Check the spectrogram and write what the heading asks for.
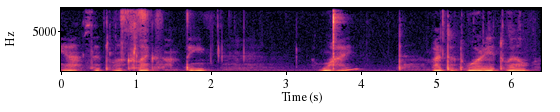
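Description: A woman in a whispered ASMR roleplay, talking softly and soothingly to the listener as she pampers them, with phrasing. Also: mid-range voice, level tone, background noise. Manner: soft, slow, soothing attention to the listener.

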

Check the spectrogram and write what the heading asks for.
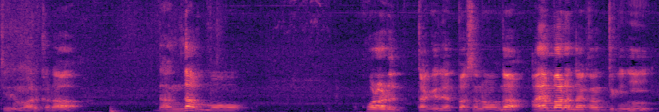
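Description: A man with an Osaka Kansai accent, co-hosting a casual radio-style chat and telling stories in a blunt, lively way. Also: mid-range voice, moderate pace, reverberant. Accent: Osaka Kansai dialect. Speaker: co-host.

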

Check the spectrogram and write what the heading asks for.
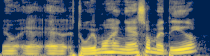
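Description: A man's voice: on the high side, a little fast, dark tone. A Cuban man co-hosting a podcast in casual chat, laughing often and restarting his sentences. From Cuba. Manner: laughs often, says "acere" a lot, hesitant restarts. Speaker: podcast co-host.

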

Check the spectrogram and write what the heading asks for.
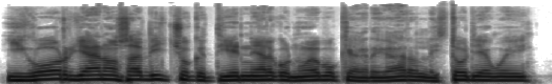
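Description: A man's voice: mid-range voice, fairly even intonation, brisk, dark tone, no room sound, studio quality. A young Mexican man co-hosting a podcast, tacking slang onto nearly every phrase. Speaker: podcast co-host. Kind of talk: casual crude chat.

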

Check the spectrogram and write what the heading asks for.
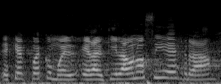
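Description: A man with a Puerto Rican accent, a voice teacher giving a humorous motivational talk to teachers, animated and joking with sudden loud exclamations. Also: extremely high pitch, brisk, background noise. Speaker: voice teacher and keynote speaker. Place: large venue with a big audience of teachers.

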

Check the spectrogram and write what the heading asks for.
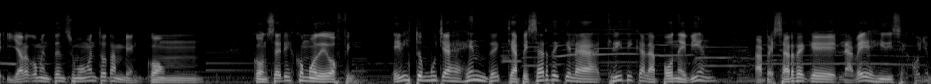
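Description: Animated man chatting about series. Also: on the high side. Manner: animated storyteller, acts out quoted lines. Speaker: podcast host. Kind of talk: casual chat about streaming series.

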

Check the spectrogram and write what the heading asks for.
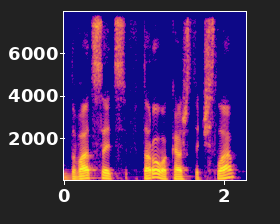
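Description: A man from Russia hosting a podcast interview, chatting in a relaxed way with fillers. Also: medium pitch, moderate pace, faint music behind. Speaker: podcast host.

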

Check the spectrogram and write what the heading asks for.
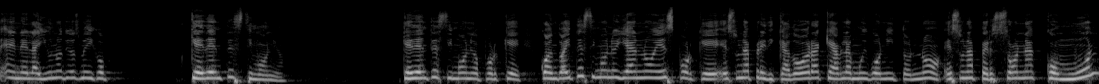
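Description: A woman's voice: high voice, dark tone. A woman preaching to a women's group on a handheld mic, earnest and chatty, acting out little everyday dialogues. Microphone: handheld microphone.

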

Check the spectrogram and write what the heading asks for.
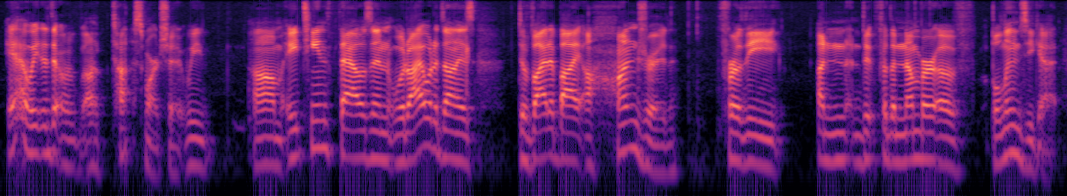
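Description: A man's voice: mid-range voice, unhurried, sharp tone. A young man co-hosting a podcast, chatting casually in a rambling, playful way and often correcting himself. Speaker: podcast co-host. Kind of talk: casual chat.

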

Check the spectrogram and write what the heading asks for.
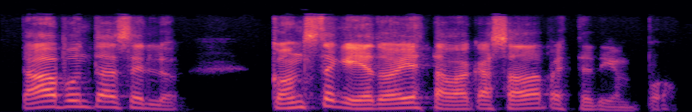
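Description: A man's voice: a little high, lively intonation, racing, fairly bright tone, a little hiss or hum. A man with a Puerto Rican Spanish accent hosting a casual podcast, reacting loosely and profanely and laughing often. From Puerto Rico. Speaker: podcast host.

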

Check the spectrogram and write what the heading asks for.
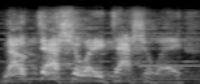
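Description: A man voicing a cackling mad clown criminal with a gravelly, sing-song, theatrical voice in an audio drama. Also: a little high, big pitch swings, measured pace, exaggerated voice. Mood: gleeful. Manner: giggling, theatrical. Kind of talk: hobby audio drama acting. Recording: music bed behind the voice.

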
